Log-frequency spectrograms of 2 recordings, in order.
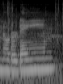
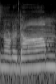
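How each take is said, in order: First: It is said the Minnesotan way. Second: It is said the European way.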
